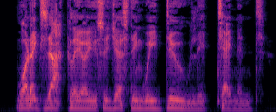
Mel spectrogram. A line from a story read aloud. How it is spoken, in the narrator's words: Streck sneered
